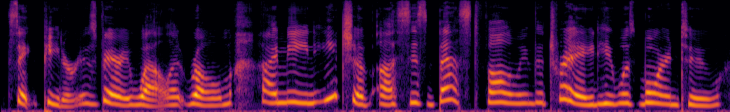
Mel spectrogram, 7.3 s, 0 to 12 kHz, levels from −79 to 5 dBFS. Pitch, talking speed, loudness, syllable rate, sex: 265 Hz, 170 wpm, -18 LUFS, 3.9 syllables/s, female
